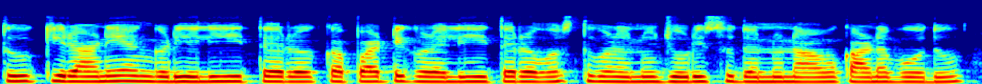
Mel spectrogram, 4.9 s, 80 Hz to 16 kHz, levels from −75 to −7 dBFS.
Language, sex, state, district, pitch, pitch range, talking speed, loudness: Kannada, female, Karnataka, Bidar, 205 Hz, 200-215 Hz, 110 wpm, -12 LUFS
